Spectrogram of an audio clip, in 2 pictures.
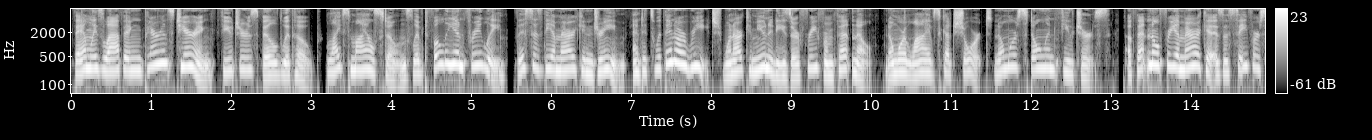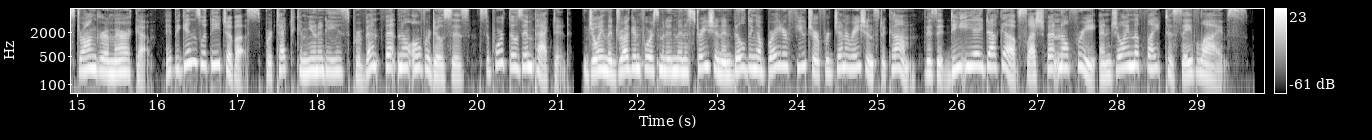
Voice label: Radio Dry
